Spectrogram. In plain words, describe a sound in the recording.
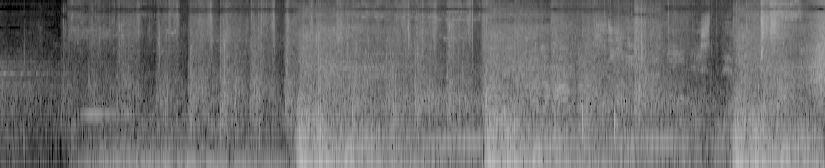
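Footsteps crunch on stone and grass.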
